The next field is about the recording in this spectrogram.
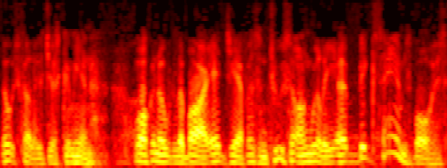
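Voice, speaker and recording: An actor with an American accent playing a folksy, hesitant, deferential hotel manager in a 1950s radio western. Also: male voice, medium pitch, animated, fast, natural voice. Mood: wary. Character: eager, deferential frontier hotel manager, nervous American man. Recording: muffled old radio recording.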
